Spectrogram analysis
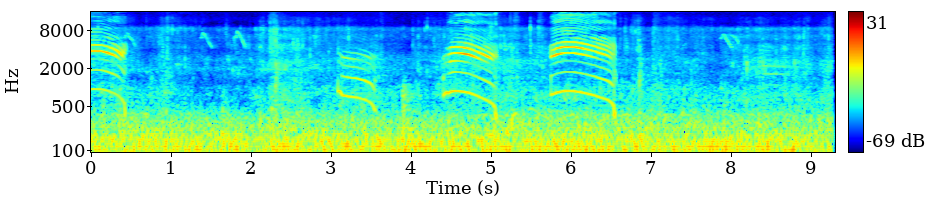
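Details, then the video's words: Kitten meowing repeatedly: high, clear mews that arch up then slide down, some short and some drawn out with a strained edge, about eight calls over steady low background rumble outdoors. "Kitten sound effect"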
